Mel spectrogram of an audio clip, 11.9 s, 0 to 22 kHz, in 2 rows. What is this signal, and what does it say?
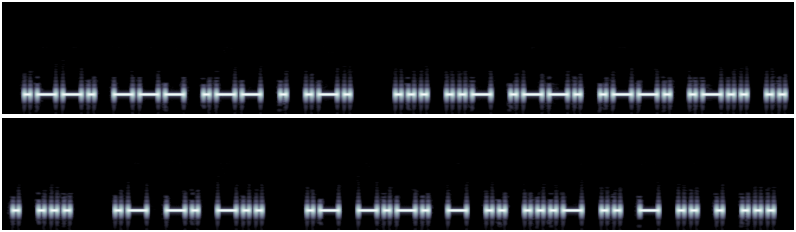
Morse code, heard as a keyed tone, about 25 wpm, 600 Hz. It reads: POWER SUPPLIES AND ACTIVITIES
